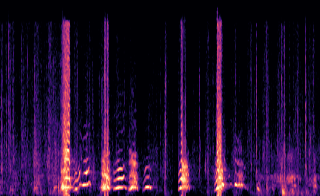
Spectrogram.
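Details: Pet beagle and dachshund dogs splash about playfully in water. Loud single barks alternate with short, wavering whines that rise and fall, while a person talks quietly in the background.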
